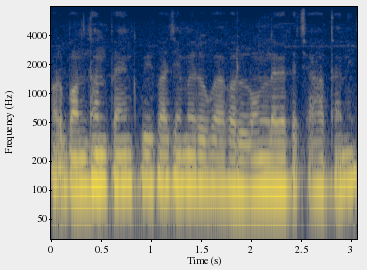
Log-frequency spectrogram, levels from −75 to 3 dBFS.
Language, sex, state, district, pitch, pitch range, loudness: Bhojpuri, male, Bihar, Muzaffarpur, 110 Hz, 105-115 Hz, -16 LUFS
